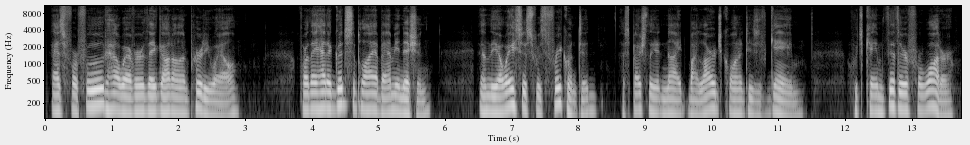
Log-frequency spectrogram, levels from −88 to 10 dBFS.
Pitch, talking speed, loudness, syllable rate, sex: 135 Hz, 155 wpm, -15 LUFS, 4.9 syllables/s, male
